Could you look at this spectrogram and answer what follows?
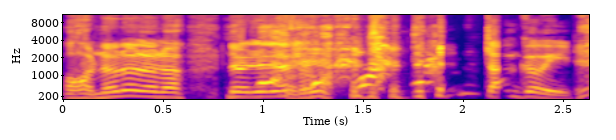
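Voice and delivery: mock frantic begging; retold panic. Begging his hurt brother not to go in, retold panic.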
